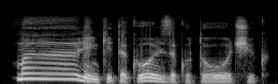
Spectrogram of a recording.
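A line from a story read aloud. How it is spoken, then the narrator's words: Drawling. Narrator (Russian): протянул Петр Васильевич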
